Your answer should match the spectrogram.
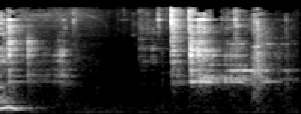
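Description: Steel lock pin pulled from a fifth-wheel hitch's jaw-release handle, the pin and its retaining chain clinking against the steel handle in a quick cluster of clinks in the second half.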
